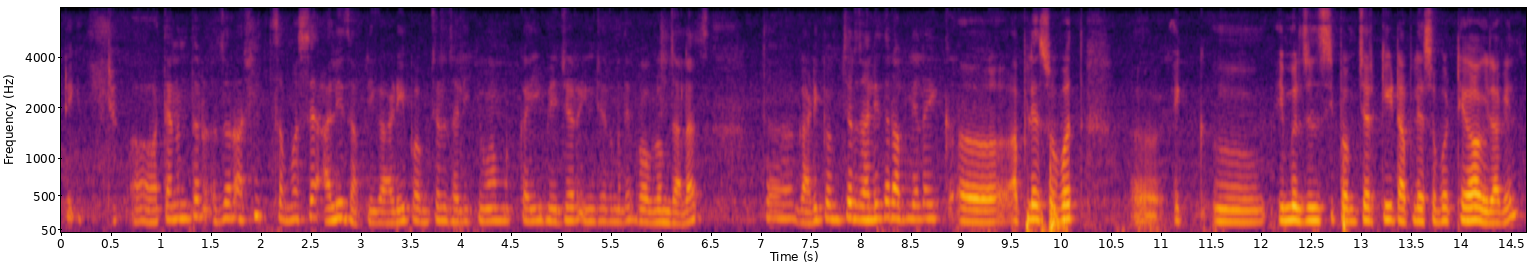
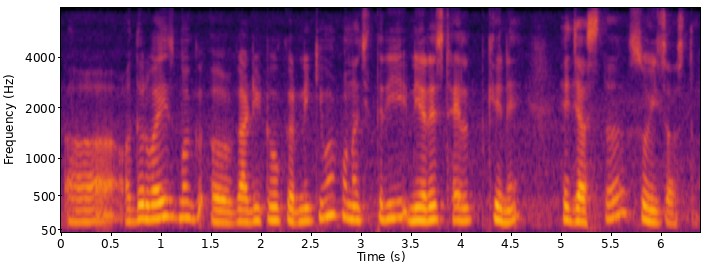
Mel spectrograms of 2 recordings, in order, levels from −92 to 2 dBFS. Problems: none marked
